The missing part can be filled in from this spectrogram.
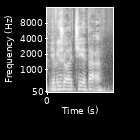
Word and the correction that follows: ciabatta: Yeah, no, garlic bread, isn't it? – No. – It's pronounced ciabatta.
